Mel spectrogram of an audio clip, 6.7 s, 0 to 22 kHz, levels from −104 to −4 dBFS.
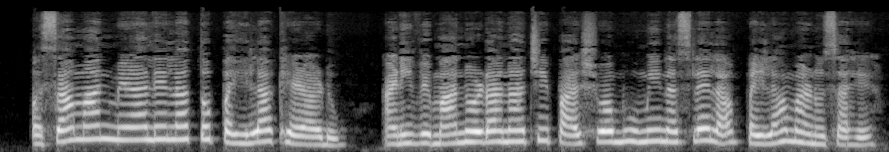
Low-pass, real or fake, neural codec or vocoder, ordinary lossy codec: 19.8 kHz; fake; vocoder, 44.1 kHz, 128 mel bands, Pupu-Vocoder; AAC, 48 kbps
